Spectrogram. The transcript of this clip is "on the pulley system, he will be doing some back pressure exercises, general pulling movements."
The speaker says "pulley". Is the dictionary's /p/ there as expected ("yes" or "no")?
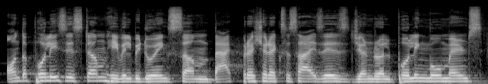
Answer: yes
